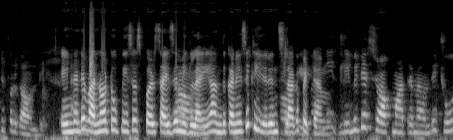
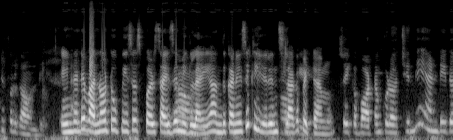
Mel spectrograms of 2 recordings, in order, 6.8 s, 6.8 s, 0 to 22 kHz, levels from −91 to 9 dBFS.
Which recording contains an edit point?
first; 1 cut; at 5.0 s

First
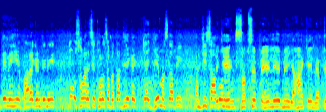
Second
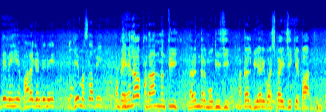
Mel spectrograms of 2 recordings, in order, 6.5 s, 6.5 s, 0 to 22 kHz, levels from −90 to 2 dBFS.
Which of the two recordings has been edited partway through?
second; 2 cuts; at 1.4 s, 2.4 s

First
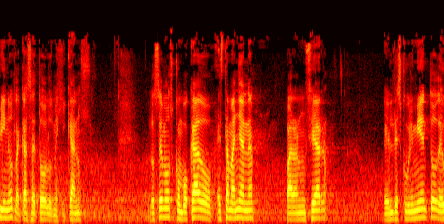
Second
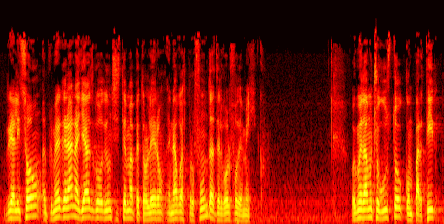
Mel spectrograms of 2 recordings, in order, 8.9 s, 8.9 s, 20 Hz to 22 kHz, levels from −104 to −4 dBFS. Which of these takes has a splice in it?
second; 1 cut; at 4.6 s

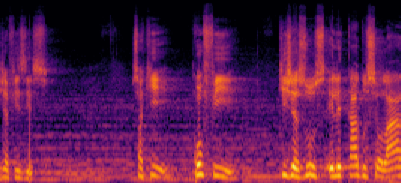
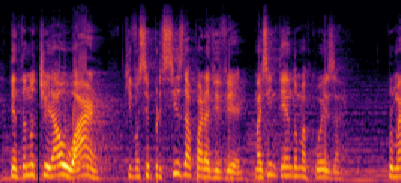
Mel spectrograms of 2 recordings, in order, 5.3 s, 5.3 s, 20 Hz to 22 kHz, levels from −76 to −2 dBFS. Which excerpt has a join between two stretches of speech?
second; 1 cut; at 3.3 s

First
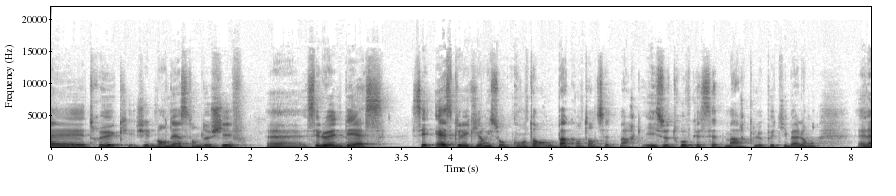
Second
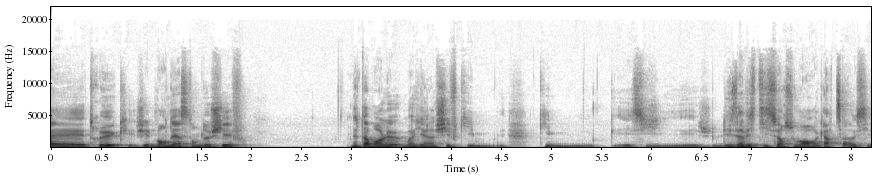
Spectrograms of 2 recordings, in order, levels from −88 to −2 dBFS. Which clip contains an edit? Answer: first; 1 cut; at 2.0 s

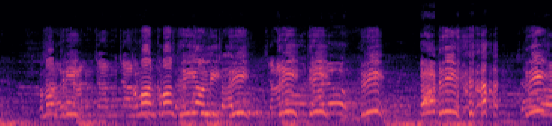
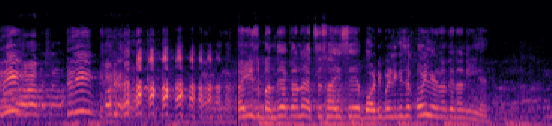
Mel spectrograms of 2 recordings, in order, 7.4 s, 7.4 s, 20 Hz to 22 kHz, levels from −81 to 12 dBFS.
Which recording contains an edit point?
second; 1 cut; at 3.0 s

